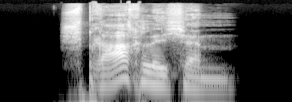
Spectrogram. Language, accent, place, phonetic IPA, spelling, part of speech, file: German, Germany, Berlin, [ˈʃpʁaːxlɪçm̩], sprachlichem, adjective, De-sprachlichem.ogg
- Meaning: strong dative masculine/neuter singular of sprachlich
